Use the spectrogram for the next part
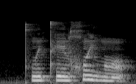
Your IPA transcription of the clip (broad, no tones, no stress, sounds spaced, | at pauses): kʷʰ ẽ t̪ʰ ẽ l χʷ ĩ ŋ ɔ̃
